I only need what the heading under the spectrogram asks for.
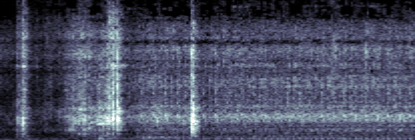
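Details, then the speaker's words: Dinghy outboard after repair (overfilled oil drained, carb gasket fixed): one cord pull, fires right away and settles into a steady, even idle. Normal start and idle. "Easy. Easy peasy. It's good. Yeah, I'll take a one pull start any day."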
